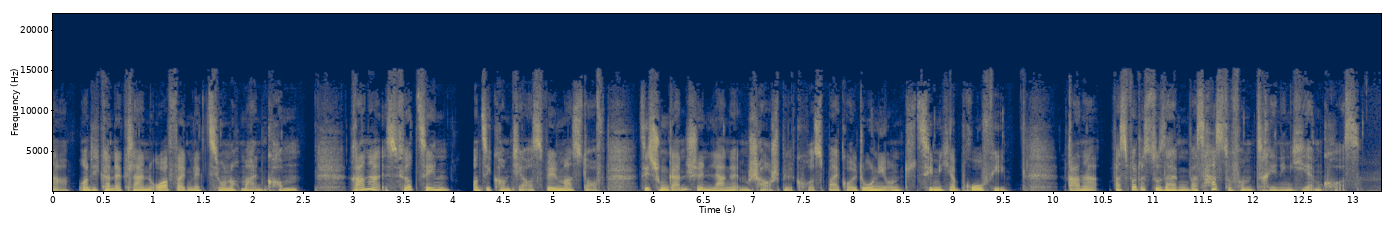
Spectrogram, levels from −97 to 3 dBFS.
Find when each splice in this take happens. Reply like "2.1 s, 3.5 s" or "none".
8.6 s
